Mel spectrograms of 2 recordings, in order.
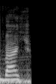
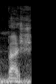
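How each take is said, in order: First: The word ends with a k sound. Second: The word ends with an sh sound. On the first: The speaker calls it wrong. "pas bac" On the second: The speaker calls it right. "ils disent bâche ici"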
